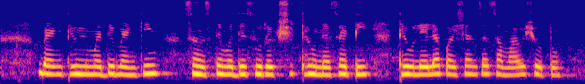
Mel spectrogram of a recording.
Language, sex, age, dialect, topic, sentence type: Marathi, female, 25-30, Varhadi, banking, statement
